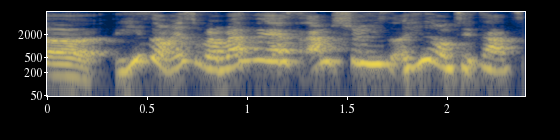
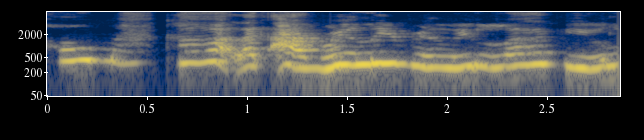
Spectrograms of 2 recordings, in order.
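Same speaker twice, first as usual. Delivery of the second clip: gushing fan; 9 semitones higher than usual. Retold or imitated. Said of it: "I would just be like".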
